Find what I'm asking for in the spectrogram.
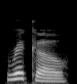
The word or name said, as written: Ricco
